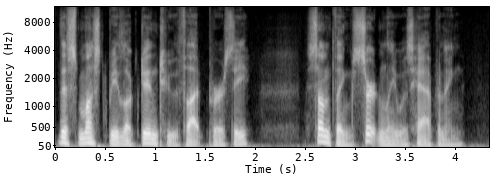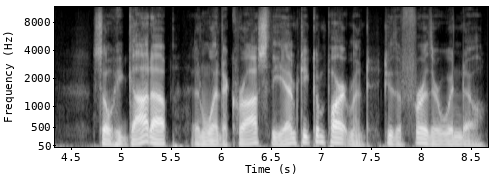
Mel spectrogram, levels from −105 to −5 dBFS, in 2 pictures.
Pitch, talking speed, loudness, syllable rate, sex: 90 Hz, 175 wpm, -20 LUFS, 5.5 syllables/s, male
